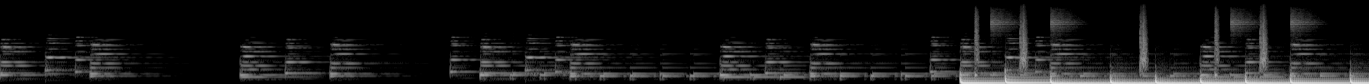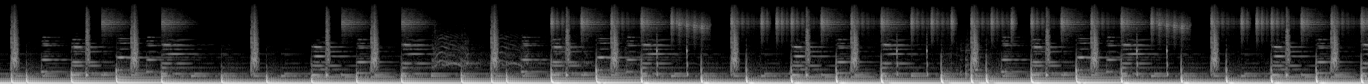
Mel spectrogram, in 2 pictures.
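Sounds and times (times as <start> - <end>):
island beat: 9.6 - 27.3.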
